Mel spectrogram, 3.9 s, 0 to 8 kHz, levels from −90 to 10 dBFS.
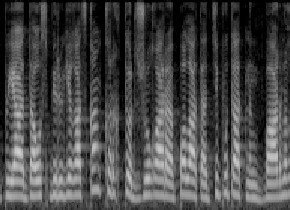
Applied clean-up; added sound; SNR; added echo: none; none; none; none.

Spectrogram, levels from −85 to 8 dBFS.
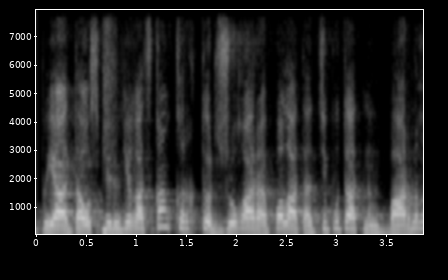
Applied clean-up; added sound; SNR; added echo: neural separator model SepFormer DNS4.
